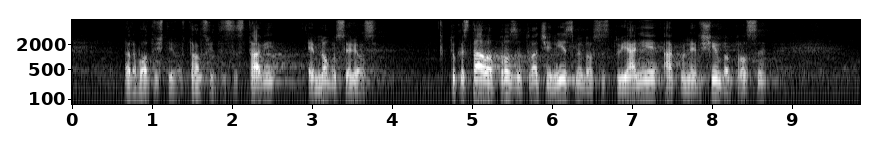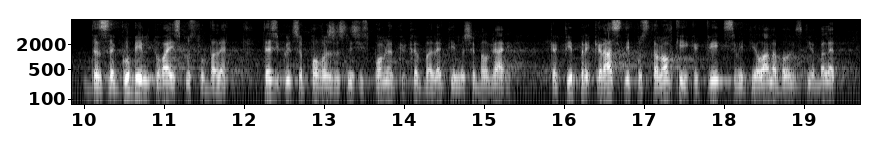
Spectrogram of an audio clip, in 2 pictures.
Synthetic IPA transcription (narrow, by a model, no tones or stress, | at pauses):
ɾɐbɔt̪ɛʃt̪ivɐ̰ft̪ansovit̪ɛsɐst̪aviɛmnɔɡʊsɛɾiɔzɛn | t̪ukəst̪avɐvɐpɾɔszɐt̪ovat͡ʃɛniɛsmɛvɐfsəst̪ojaniɛʔɐkonɛɾɛʃimvɐpɾɔsə | d̪ɐzɐɡubimt̪ovaiskust̪vobɐlɛt̪ː | ɛzikoit̪ʊ̥səpovɤzɾəsnisispɔmnʲɐt̪kɐkɤfbɐlɛt̪imɐʃɛbɐlˠɡaɾḭjə̰ | kɐkvipɾɛkɾasnipost̪ɐnɔfk̟iːkɐkvisvɛt̪ilˠanɐbɤlˠɡəɾskijəbɐlɛt̪̚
